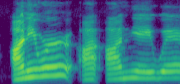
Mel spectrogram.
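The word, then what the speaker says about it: Onyenwere: You've also got Michaela Onyewer. I can't even know how to pronounce her last name. I'm sorry. From Liberty. No. Onyewer.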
